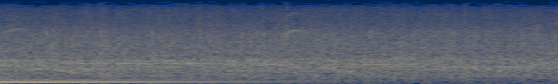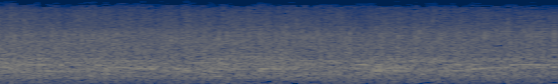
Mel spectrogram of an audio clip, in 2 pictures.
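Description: A congregation applauding between worship songs, the last low note of the music fading away over the first couple of seconds. A few voices call out over the clapping.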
